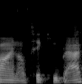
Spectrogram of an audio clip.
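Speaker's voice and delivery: normal talking voice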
